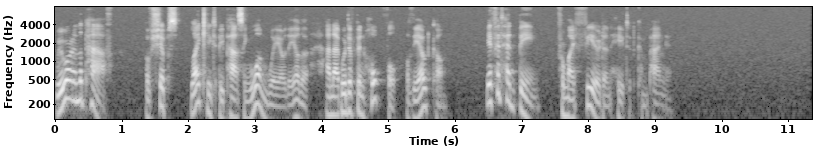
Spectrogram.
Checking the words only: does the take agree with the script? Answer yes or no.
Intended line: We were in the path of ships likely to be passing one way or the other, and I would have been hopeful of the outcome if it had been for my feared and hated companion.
yes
